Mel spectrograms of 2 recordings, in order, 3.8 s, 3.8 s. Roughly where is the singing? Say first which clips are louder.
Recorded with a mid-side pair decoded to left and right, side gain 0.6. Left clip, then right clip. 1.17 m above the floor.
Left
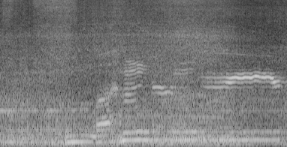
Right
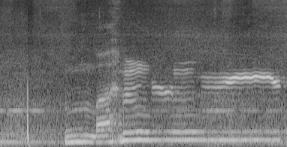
Right 3 dB; ahead.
